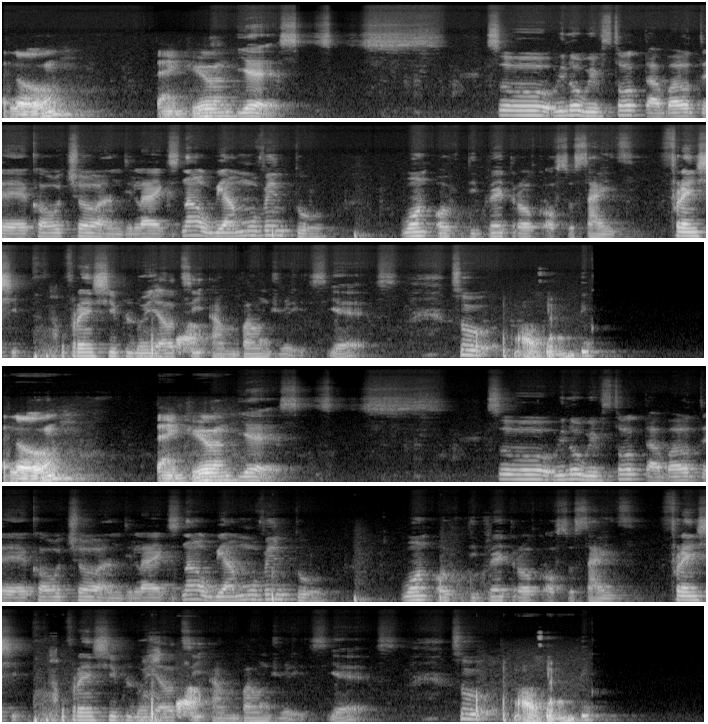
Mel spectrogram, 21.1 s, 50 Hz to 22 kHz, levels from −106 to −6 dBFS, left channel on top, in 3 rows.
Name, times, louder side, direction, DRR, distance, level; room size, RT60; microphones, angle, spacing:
voice 1, 0.0-0.7 1.6-2.3 15.8-16.1 19.2-19.8, right 4 dB, 30° right, 0.4 m, -24 dB
voice 2, 2.3-3.3 3.6-4.3 4.9-10.2 11.0-13.2 13.7-14.3 14.8-18.0 18.3-19.0 19.9-20.0, left 4 dB, 30° left, 0.4 m, -34 dB
13.5 x 12.0 x 2.9 m
head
